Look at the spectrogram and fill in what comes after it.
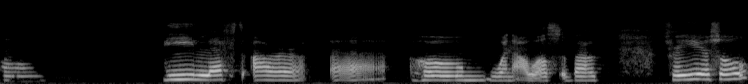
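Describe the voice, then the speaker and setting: With a medium pitch and fairly even intonation, a woman talks at a very slow pace, pausing long and often. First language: not English. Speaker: abuse survivor, writer. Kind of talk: personal testimony. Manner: halting, many fillers.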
